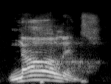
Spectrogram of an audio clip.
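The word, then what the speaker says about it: New Orleans: So then you don't get no feeling like the real Nolans. They told me that. You got to say it like that. A.W. You got to say Nolans and going to the store.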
